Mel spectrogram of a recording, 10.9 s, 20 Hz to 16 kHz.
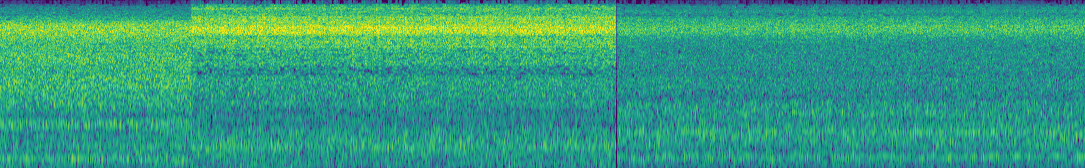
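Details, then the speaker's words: Springer Midea 10,000 BTU window air conditioner (QCI108BB) at maximum, heard from outside where its compressor sits: steady even hum under constant airy rush, no rattles, knocks or surging; compressor running normally. "Essa parte aí do ar condicionado de janela que faz o barulho que é o compressor fica para fora da janela e o portátil fica para dentro de casa então por isso que a gente Escuta mais o barulho do portátil do que o da janela"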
